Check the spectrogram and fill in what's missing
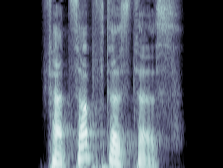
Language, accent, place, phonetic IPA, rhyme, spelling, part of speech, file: German, Germany, Berlin, [fɛɐ̯ˈt͡sɔp͡ftəstəs], -ɔp͡ftəstəs, verzopftestes, adjective, De-verzopftestes.ogg
- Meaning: strong/mixed nominative/accusative neuter singular superlative degree of verzopft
